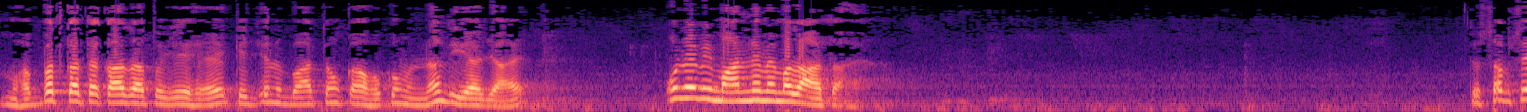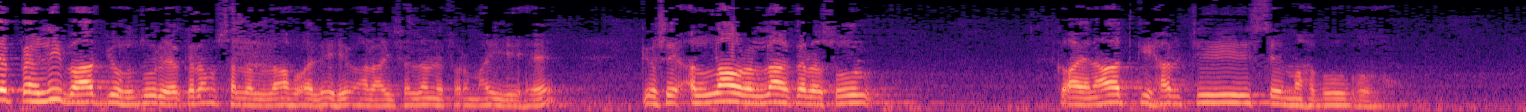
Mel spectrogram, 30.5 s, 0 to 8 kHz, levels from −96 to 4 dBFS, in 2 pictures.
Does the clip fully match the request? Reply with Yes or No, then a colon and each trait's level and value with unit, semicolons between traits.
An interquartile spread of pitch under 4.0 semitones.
No: wide, 5.4 semitones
